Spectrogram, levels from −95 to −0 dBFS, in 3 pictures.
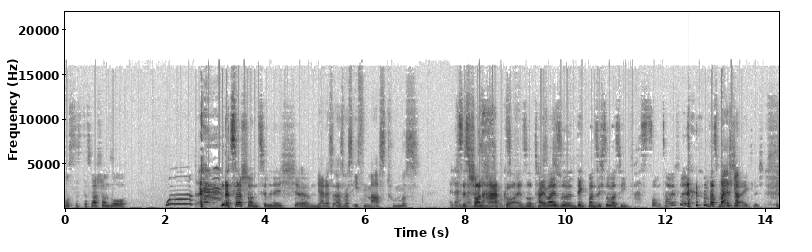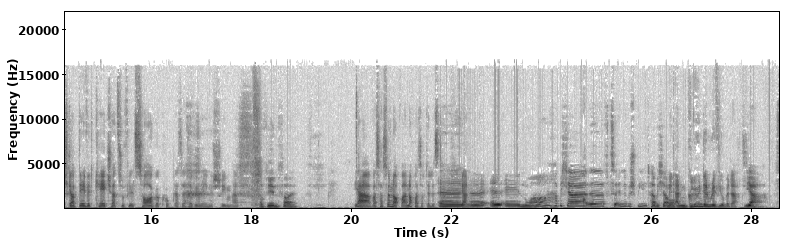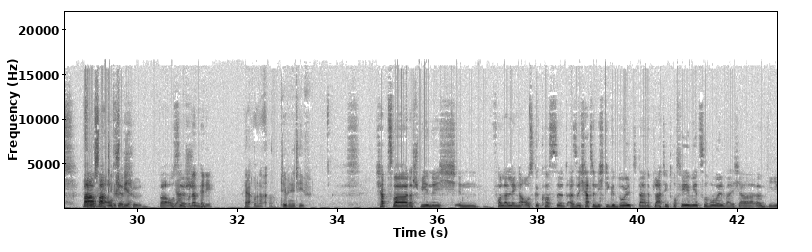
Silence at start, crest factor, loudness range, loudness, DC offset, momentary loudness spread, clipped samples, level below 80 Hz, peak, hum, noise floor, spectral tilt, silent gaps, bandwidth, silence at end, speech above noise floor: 0 s; 24 dB; 10 LU; -23 LUFS; under 0.1%; 17 LU; under 0.1%; -58 dBFS; 0 dBFS; none; -49 dBFS; -4 dB/octave; none; 17 kHz; 0 s; 25 dB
